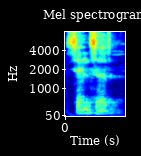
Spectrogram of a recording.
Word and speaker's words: censor: दूसरा वर्ड है सेंसर, जिसका स्पेलिंग है CENSOR, जिसके मीनिंग्स है नियंत्रक, निरीक्षक।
